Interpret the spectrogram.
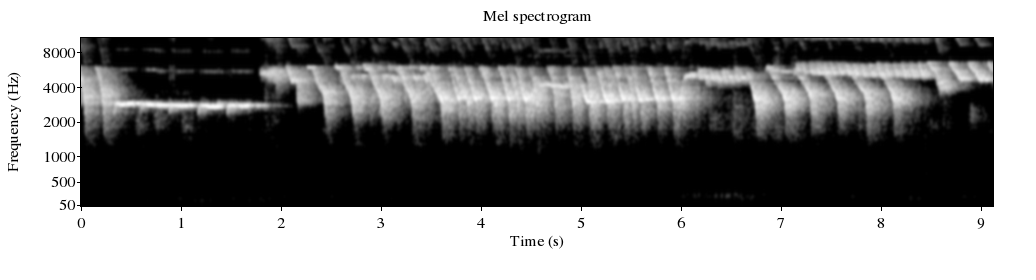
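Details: One of four big Romeo-coloured Yorkshire canaries, all healthy, sings a long, rapid rolling song of trills and sweeping notes, high and bright, with almost no background sound.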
